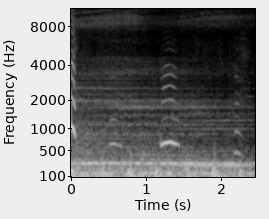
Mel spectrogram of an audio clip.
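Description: A low, throbbing rumble with a steady hum from the trailer's dramatic soundtrack, over which a woman gives two short strained cries, about half a second and about a second and a quarter in.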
